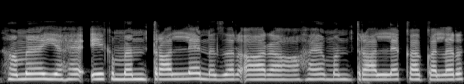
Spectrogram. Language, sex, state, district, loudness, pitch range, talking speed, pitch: Hindi, female, Bihar, Vaishali, -13 LUFS, 230-240 Hz, 155 wpm, 230 Hz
